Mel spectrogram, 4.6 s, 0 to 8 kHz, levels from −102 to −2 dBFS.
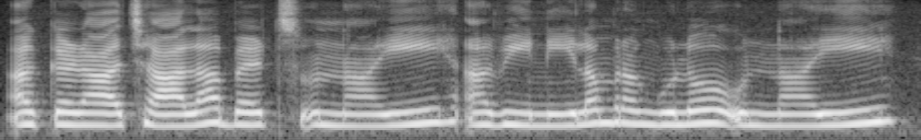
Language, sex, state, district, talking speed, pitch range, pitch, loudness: Telugu, female, Telangana, Hyderabad, 115 wpm, 215-245 Hz, 225 Hz, -15 LUFS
